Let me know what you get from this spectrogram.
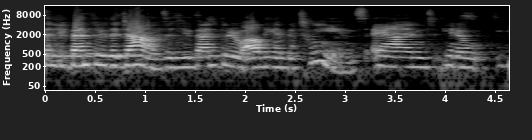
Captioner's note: none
